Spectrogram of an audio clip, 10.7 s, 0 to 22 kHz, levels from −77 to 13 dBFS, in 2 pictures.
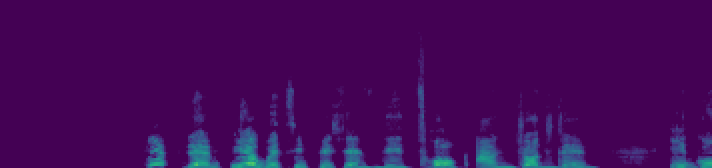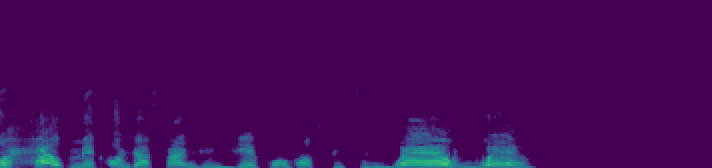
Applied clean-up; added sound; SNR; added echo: neural mask model Resemble Enhance denoiser.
